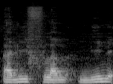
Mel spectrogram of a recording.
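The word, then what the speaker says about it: alif lām mīm: de la sourate 2 on prononce alif lâm mîm et non à m oui oui bien sûr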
